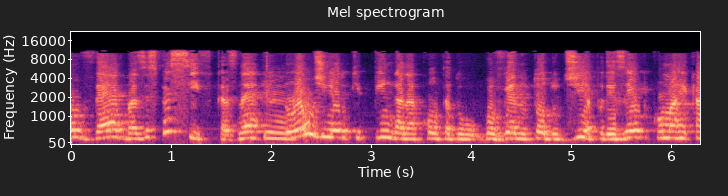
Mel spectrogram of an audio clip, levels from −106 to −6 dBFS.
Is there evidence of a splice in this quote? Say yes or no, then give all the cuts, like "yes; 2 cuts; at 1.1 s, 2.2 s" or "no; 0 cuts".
no; 0 cuts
